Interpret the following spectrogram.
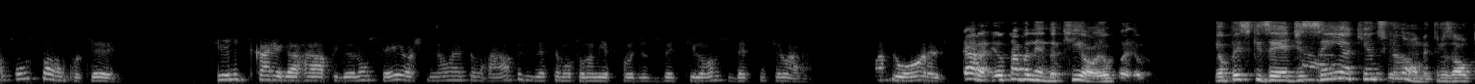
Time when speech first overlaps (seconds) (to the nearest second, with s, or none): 13 s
